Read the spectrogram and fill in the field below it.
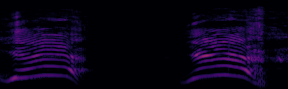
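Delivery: very high, loud, cheeky yes; mock confident yell. Goku answering offended Glorio, mock confident yell. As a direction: imitate a blunt, cocky yell.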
